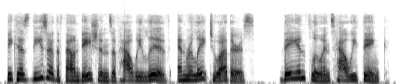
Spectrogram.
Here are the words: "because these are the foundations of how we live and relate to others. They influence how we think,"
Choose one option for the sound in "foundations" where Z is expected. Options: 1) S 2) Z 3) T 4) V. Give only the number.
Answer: 2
